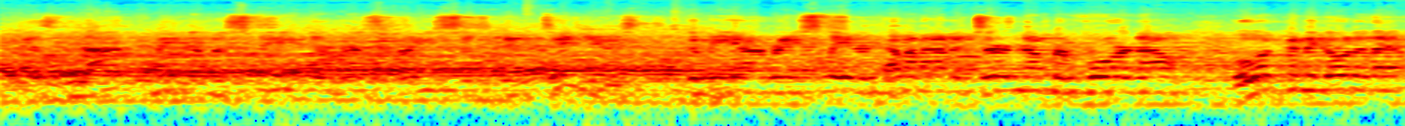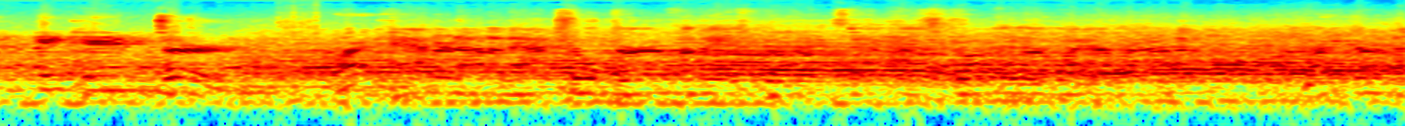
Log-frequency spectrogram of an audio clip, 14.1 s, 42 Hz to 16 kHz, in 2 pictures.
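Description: High-revving racing outboard engines of several Formula 1 tunnel-hull powerboats, their pitch rising and falling as the boats race through the turns, with one engine's pitch sweeping up about six seconds in.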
